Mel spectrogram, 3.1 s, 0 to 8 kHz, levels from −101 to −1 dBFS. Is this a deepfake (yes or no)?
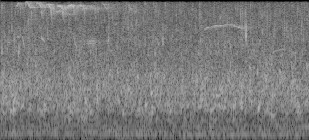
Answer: no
